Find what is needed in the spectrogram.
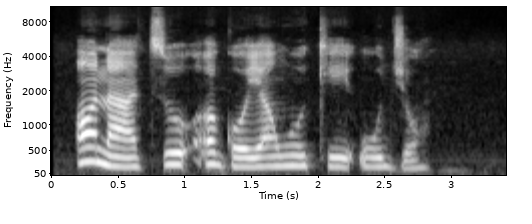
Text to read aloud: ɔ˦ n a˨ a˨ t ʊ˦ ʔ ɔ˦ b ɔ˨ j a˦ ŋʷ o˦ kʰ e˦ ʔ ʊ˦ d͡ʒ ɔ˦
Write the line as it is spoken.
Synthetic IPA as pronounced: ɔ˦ n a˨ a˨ t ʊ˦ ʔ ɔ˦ ɡ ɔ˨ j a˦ ŋʷ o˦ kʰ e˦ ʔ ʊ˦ d͡ʒ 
